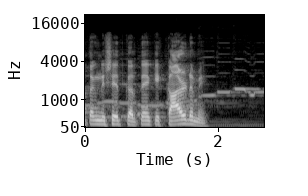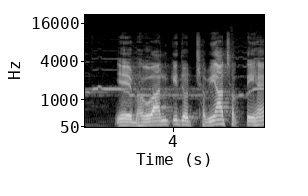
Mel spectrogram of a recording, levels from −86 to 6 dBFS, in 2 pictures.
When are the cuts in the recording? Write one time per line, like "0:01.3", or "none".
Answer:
none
